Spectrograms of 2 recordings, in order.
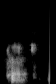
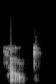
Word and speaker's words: Coke: I have always heard that it is pronounced Cook, even though it is spelled Coke. And I agree with you. Look at C-O-K-E. I think that I should be pronouncing it Coke.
